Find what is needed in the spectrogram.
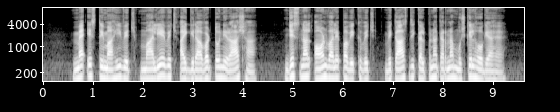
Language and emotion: Punjabi, sad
